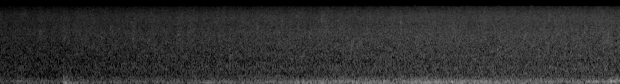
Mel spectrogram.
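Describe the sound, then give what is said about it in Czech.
Steady, dense rain hisses continuously during a storm with a low rumble underneath, growing slightly louder over several seconds, with no voices present. “Kvůli bouřce byl signál přerušen, vyčkejte prosím.”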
